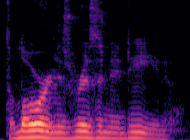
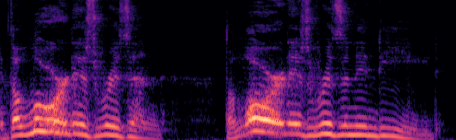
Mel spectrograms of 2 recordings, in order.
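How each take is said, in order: First: Firm, flat-toned statement of fact; routine statement. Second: Loud, higher shout of "The Lord is risen!"; joyful shout. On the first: Believer going through the motions, matter-of-fact. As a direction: say it as just the facts. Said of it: "just the facts". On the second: Leader and congregation shouting the Easter reply, exultant. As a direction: fling it out like the doors opening. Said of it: "then we all shout our reply". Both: Shown as a demonstration.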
